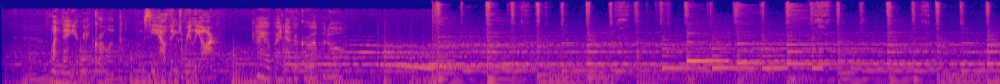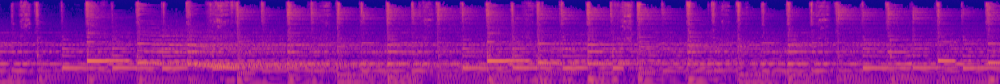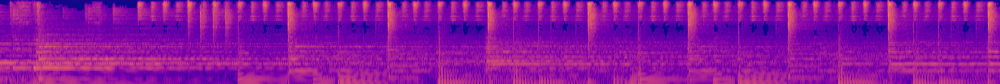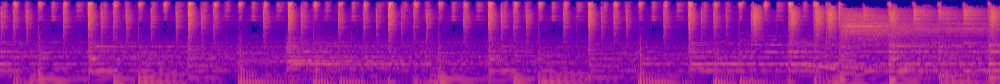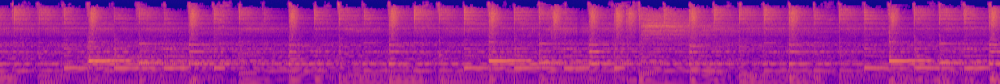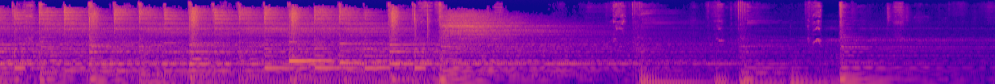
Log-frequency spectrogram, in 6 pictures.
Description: slowed (instrumental)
